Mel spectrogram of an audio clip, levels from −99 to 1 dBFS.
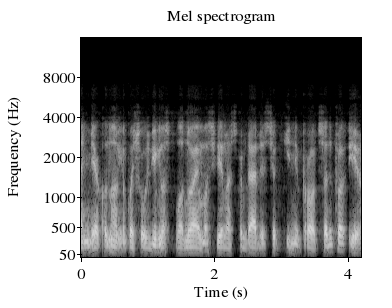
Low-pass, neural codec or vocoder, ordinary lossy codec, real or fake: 7.2 kHz; codec, 16 kHz, 1 kbps, FunCodec, trained on LibriTTS, 50 frames a second; MP3, 96 kbps; fake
